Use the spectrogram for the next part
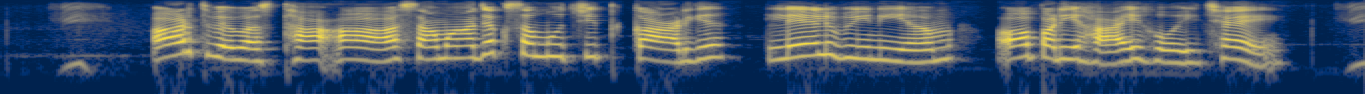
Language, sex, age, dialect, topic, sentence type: Maithili, female, 25-30, Eastern / Thethi, banking, statement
